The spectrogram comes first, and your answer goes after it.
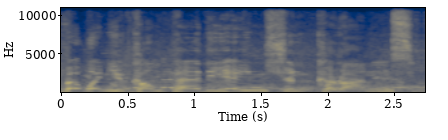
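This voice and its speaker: A man's voice: very high-pitched, a little slow. A man debating in public, pressing his point and repeating pointed questions. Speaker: street debater. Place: outdoor public speaking spot. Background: crowd of onlookers.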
